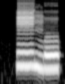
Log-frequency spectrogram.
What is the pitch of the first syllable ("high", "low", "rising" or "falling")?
high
